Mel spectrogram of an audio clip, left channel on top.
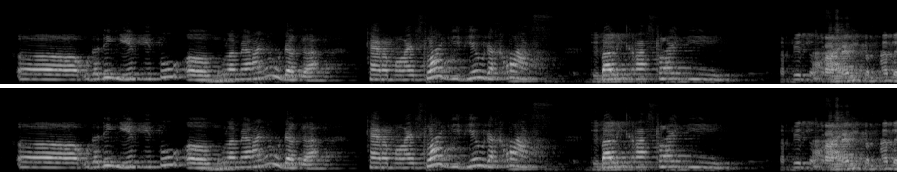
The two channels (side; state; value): both; identical; correlation 1.00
